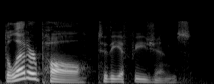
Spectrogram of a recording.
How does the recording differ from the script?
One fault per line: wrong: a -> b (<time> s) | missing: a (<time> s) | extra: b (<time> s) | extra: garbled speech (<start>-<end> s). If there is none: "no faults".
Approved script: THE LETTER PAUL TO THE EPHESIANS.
no faults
